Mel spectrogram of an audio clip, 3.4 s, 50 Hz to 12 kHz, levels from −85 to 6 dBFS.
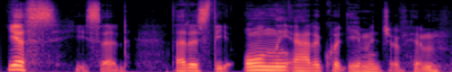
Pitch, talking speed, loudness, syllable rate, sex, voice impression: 135 Hz, 195 wpm, -20 LUFS, 6.1 syllables/s, male, masculine, adult-like, slightly thin, tensed, powerful, bright, clear, fluent, cool, intellectual, slightly refreshing, calm, friendly, reassuring, slightly wild, lively, slightly strict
